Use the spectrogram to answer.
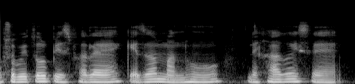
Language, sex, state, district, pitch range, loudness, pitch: Assamese, male, Assam, Sonitpur, 110-125 Hz, -16 LUFS, 115 Hz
